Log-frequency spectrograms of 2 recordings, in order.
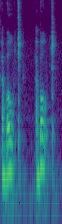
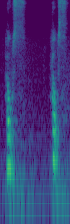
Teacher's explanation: Canadian English raised the ow before voiceless consonants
